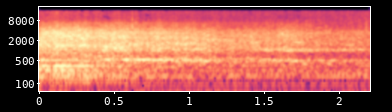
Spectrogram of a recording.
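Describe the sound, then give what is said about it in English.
A car driving along a road, heard as a steady engine drone with a low hum that eases slightly toward the end, with no voices. “You may drive us home. Turn right at the next corner.”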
